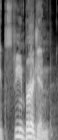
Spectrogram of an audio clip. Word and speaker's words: Steenburgen: So anyway, the owner of the company drops by the house where poor Mary Steenburgen is like, I keep saying it wrong. – It's G, hard G. – Poor Mary hard G. – Steenburgen. – That's a hard G. – Oh, it is Bergen.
